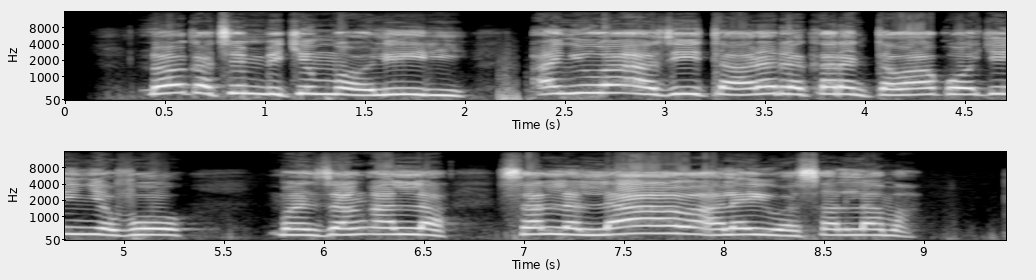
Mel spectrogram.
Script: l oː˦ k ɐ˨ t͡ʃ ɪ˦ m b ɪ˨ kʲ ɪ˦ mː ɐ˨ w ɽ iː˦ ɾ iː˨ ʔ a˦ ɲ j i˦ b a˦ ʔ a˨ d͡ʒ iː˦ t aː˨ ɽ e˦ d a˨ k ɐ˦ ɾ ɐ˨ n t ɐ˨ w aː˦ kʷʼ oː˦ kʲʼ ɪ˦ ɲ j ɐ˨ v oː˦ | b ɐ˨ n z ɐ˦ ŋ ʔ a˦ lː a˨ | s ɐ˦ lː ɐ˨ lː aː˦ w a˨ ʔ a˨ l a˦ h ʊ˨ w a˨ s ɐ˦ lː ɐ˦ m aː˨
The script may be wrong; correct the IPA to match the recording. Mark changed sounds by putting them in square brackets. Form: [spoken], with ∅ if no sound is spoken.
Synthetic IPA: l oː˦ k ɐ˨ t͡ʃ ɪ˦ m b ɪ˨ kʲ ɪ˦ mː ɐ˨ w [l] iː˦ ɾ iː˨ ʔ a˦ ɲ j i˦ [w] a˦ ʔ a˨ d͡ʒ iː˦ t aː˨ ɽ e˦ d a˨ k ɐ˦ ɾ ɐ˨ n t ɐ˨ w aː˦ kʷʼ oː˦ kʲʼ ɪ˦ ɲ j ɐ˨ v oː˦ | [m] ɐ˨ n z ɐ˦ ŋ ʔ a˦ lː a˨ | s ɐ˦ lː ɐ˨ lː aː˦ w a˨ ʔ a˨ l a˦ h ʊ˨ w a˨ s ɐ˦ lː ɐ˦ m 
